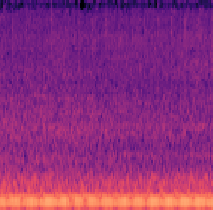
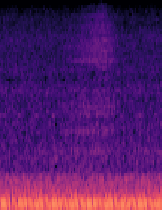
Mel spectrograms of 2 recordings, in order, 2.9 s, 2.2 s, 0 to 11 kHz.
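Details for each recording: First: 2010–2014 5th-gen Camaro after fixing a cylinder 2 misfire (P0302/P0202) with a new spark plug, with no codes and no fuel leaks: a low, even idle rumble with a steady beat and no skipped firing. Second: 2010–2014 5th-gen Chevrolet Camaro, idle with codes P0302/P0202: deep uneven lumpy stumbling pulse from a cylinder 2 misfire; injector circuit open code points to a failed cylinder 2 fuel injector, new spark plug didn't fix it.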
